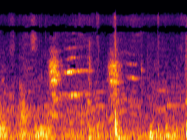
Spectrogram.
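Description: Richardson's ground squirrel giving two short, high squeaks, a little under a second apart, while it is being handled.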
